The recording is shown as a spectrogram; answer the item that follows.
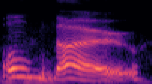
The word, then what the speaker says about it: although: i'm terrible at cooking did you spot the next sound oh do and although oh okay now come and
